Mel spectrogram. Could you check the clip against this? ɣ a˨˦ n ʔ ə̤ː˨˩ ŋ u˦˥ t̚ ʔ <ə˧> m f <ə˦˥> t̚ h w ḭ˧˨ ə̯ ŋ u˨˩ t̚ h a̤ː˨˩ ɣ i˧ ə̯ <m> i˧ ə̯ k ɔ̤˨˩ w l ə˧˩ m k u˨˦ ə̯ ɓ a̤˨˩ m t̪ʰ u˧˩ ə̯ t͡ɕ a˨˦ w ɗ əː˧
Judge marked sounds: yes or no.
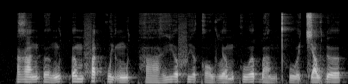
yes, no, no

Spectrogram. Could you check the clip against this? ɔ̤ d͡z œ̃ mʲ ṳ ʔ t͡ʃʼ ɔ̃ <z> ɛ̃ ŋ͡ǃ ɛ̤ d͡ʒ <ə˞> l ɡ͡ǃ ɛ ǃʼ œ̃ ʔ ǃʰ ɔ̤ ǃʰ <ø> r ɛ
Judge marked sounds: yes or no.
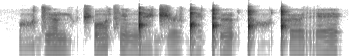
no, yes, no

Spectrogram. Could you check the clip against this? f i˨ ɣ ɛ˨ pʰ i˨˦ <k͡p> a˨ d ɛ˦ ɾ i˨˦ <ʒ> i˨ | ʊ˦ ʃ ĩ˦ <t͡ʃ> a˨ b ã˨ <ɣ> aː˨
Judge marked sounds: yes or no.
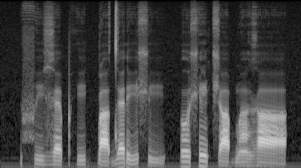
yes, no, yes, yes

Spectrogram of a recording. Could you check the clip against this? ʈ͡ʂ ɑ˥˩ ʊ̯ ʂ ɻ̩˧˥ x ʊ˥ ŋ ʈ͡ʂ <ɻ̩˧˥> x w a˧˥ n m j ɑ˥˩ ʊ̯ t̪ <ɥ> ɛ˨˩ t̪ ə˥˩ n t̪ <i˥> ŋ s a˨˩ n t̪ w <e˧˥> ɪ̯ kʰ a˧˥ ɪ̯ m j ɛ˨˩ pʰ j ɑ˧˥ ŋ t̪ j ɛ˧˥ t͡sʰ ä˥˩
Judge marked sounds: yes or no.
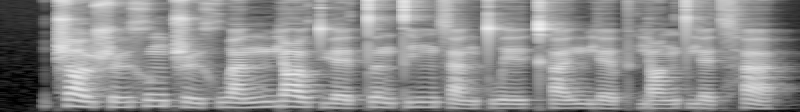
no, yes, yes, yes

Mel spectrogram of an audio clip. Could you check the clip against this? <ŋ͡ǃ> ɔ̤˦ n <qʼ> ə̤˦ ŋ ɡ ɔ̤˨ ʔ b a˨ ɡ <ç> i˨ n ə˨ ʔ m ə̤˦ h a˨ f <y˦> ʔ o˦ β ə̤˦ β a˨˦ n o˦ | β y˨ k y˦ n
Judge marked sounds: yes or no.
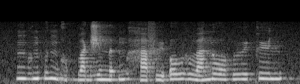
no, no, no, no

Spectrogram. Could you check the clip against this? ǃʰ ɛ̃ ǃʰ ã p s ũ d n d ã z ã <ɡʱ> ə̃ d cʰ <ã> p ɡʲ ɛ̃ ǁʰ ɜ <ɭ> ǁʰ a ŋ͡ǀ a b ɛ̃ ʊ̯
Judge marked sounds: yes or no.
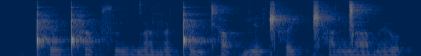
no, no, no

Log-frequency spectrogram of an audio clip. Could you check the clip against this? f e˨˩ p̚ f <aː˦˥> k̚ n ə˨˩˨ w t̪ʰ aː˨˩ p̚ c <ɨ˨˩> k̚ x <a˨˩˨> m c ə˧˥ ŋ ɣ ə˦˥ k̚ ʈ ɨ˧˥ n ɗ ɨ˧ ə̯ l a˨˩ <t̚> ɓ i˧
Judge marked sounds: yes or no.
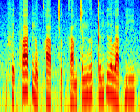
yes, no, yes, yes

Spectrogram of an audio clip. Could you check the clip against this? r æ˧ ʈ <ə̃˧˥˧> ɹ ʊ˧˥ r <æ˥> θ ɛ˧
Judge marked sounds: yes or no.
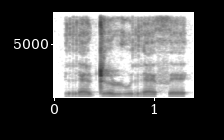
no, no

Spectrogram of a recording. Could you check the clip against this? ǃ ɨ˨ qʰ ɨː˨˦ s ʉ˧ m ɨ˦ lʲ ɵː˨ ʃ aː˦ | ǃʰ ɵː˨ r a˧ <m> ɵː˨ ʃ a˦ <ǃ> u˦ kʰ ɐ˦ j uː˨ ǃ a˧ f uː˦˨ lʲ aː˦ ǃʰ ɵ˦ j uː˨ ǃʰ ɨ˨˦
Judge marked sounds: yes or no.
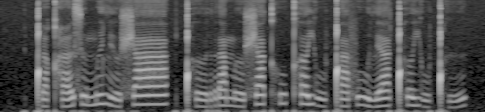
yes, no

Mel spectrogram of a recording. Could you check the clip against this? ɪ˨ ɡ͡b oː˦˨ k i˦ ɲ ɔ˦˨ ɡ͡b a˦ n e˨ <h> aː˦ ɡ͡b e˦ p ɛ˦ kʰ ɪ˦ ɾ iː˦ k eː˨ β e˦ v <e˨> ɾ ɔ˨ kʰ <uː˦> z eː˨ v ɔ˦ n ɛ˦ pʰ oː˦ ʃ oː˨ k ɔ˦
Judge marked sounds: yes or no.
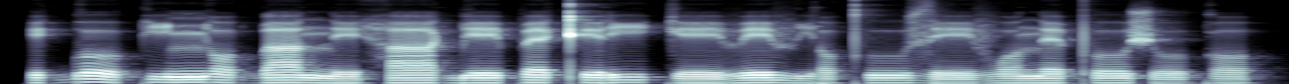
yes, no, yes

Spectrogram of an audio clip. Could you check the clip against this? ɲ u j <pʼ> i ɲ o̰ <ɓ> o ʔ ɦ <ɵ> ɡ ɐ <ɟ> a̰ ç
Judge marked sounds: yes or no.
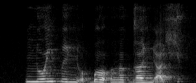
no, yes, yes, no

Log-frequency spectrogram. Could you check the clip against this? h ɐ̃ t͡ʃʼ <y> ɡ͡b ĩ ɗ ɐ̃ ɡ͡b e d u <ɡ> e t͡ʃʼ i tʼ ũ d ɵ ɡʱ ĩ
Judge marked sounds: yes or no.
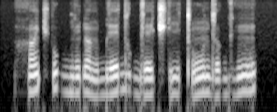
no, yes

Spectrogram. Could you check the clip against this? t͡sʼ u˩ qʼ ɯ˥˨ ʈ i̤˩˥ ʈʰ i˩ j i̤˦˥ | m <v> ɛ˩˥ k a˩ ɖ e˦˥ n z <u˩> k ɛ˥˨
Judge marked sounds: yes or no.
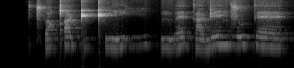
no, no

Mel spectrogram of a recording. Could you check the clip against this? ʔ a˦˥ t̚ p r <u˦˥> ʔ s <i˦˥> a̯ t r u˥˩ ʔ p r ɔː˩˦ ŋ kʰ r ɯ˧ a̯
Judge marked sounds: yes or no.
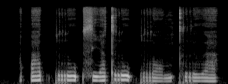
yes, yes

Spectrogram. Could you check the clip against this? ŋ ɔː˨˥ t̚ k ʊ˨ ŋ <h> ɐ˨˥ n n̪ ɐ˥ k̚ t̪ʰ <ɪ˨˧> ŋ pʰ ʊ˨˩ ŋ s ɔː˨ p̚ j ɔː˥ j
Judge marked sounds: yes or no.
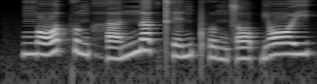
yes, yes

